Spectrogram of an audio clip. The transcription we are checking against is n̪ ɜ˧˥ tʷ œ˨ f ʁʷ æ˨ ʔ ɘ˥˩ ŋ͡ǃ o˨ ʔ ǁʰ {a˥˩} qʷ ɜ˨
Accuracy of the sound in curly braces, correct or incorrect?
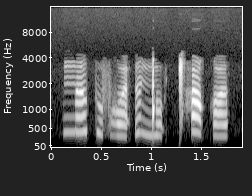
correct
